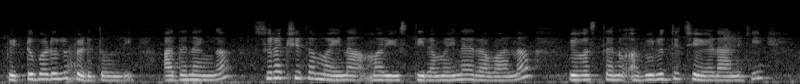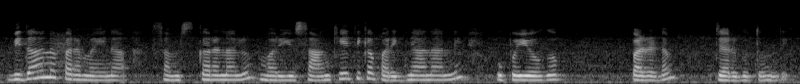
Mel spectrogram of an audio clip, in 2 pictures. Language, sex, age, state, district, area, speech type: Telugu, female, 30-45, Telangana, Hanamkonda, urban, spontaneous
